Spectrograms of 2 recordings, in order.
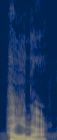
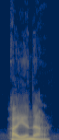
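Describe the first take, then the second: First: The name starts with an H sound. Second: The name starts with a vowel sound. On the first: The speaker calls it wrong. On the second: The speaker calls it right.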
